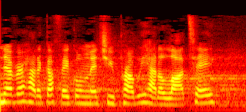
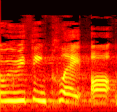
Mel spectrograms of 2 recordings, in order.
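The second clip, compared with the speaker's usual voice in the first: ordinary talk, nothing marked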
